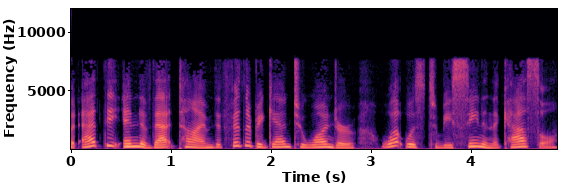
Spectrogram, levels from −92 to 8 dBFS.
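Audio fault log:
No fault to log for this speech clip.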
